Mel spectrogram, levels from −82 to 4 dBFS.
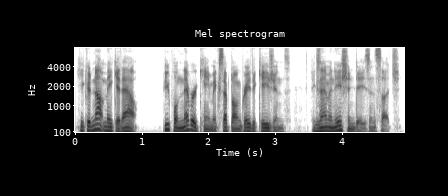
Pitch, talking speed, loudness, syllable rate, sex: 115 Hz, 195 wpm, -17 LUFS, 6.2 syllables/s, male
